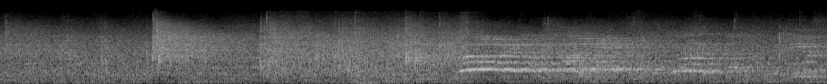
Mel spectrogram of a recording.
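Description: Ice hockey play in an arena: a sharp crack with a scraping tail about one and a half seconds in and another near three seconds. From about halfway through, a voice calls out in a long held shout, with a shorter one near the end.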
